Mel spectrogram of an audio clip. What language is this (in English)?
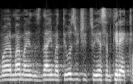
Croatian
